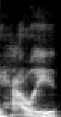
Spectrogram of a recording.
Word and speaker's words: Hallie: name is hallie i pronounce my first name like halle i like to say halle like halle berry i am a professor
